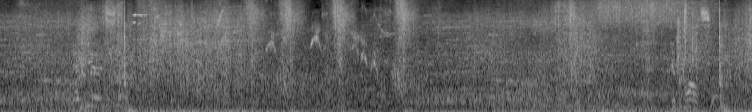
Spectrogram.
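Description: A Levioso spell cast in Hogwarts Legacy, heard as a dense, loud burst of magical whooshes and booming effects over a continuous rumbling game soundscape, with a voice present.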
